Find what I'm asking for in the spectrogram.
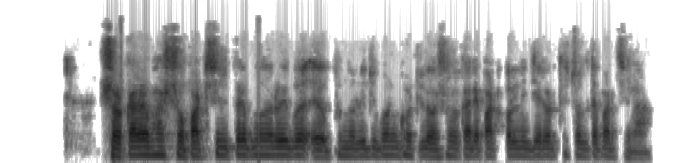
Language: Bangla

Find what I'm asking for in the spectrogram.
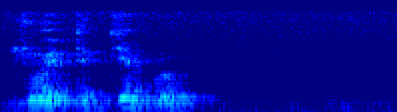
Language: Russian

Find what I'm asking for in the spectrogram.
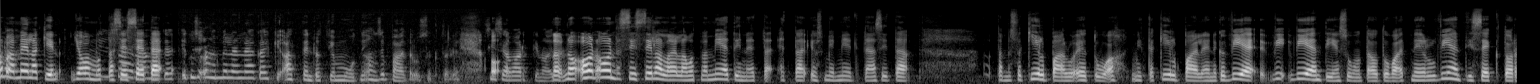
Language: Finnish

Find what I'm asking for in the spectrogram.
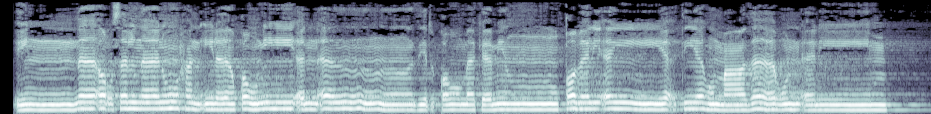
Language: Arabic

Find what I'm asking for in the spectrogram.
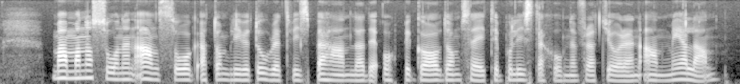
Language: Swedish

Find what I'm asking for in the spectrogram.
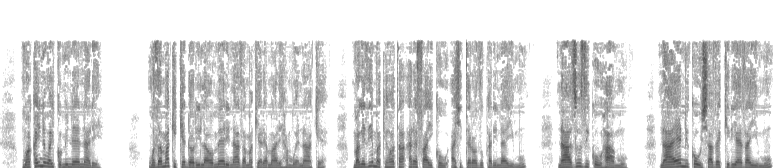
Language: Kikuyu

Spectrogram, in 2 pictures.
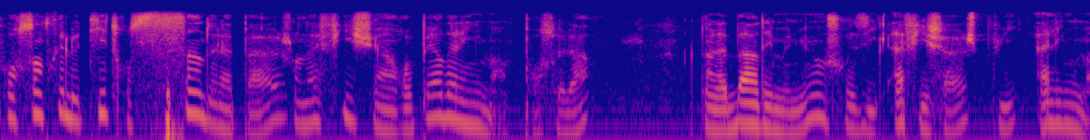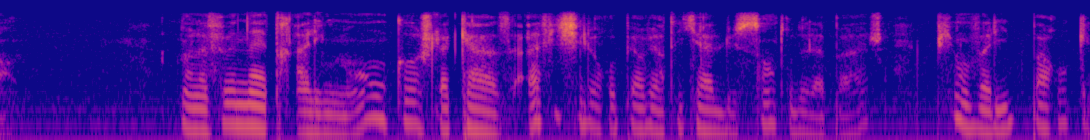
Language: French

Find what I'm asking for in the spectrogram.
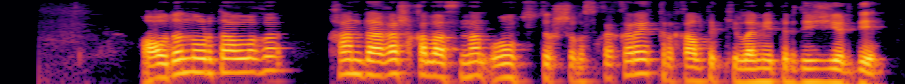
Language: Kazakh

